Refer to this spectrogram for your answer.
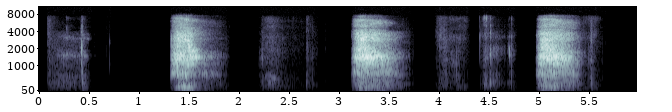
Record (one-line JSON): {"exhalation_length": "6.0 s", "exhalation_amplitude": 27823, "exhalation_signal_mean_std_ratio": 0.32, "survey_phase": "alpha (2021-03-01 to 2021-08-12)", "age": "18-44", "gender": "Female", "wearing_mask": "No", "symptom_none": true, "smoker_status": "Never smoked", "respiratory_condition_asthma": false, "respiratory_condition_other": false, "recruitment_source": "REACT", "submission_delay": "1 day", "covid_test_result": "Negative", "covid_test_method": "RT-qPCR"}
